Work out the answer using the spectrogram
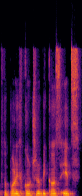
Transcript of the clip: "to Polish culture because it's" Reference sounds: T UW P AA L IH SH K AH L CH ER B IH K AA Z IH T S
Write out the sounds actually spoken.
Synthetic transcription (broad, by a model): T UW P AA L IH S K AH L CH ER B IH K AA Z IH T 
